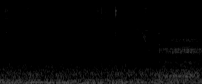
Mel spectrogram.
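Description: Near silence: faint room tone with a low hum, and a faint short high chirp falling in pitch near the end.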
